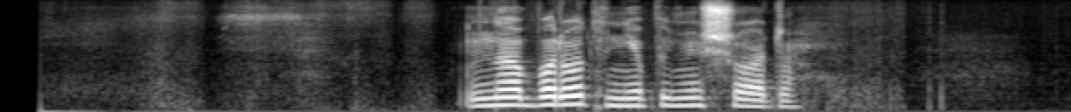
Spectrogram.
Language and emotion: Russian, neutral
